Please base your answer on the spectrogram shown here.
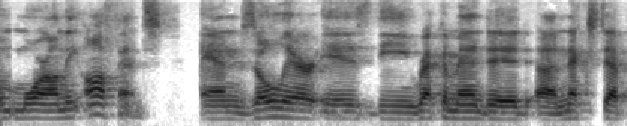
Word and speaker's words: Xolair: And that's Zolair. And let me spell that for people because it's a little complicated.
